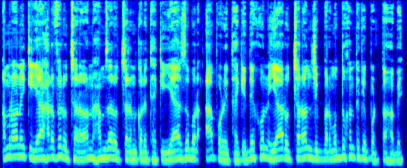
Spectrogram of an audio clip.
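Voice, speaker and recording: Male Quran reading teacher, slightly raised pitch, slow drill recitation, dry close-mic sound. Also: a little mellow, dry recording. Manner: slow drawn-out drill recitation with quick explanations. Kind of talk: recorded recitation lesson.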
